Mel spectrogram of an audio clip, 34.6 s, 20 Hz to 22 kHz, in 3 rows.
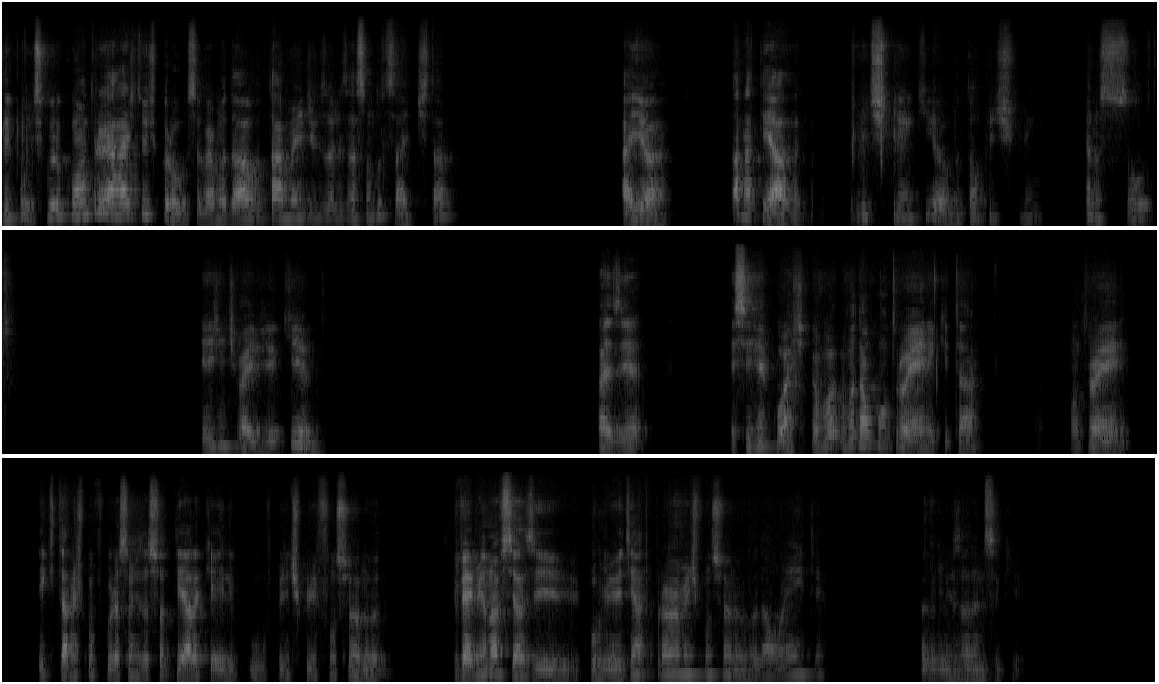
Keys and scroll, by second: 8.4 Print, 8.7 Print, 21.4 ctrl+n.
